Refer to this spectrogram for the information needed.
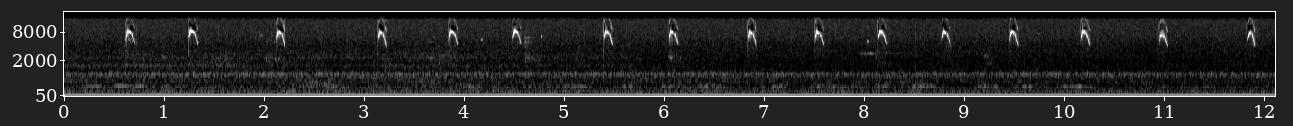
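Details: Nest box brood of tits in their first two weeks: evenly spaced, very high, thin squeaks, about sixteen across the clip, above a persistent low hum.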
